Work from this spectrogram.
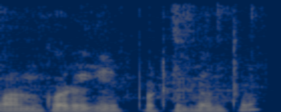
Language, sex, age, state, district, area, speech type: Odia, male, 30-45, Odisha, Koraput, urban, spontaneous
